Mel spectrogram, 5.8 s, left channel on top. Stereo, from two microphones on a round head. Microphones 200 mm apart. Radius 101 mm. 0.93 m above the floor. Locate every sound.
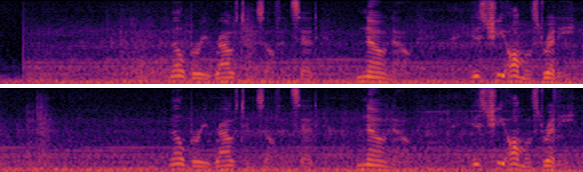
1.7 s a man speaking: 10° left (ahead or behind)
